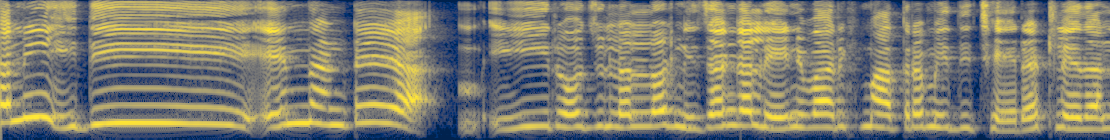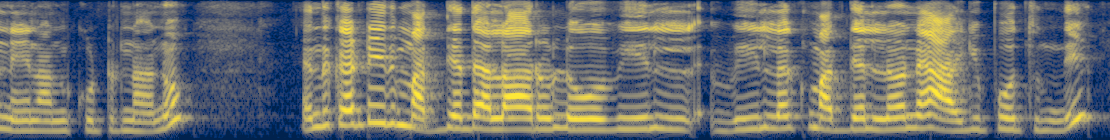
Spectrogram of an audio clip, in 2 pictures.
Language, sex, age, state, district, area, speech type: Telugu, female, 45-60, Telangana, Jangaon, rural, spontaneous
